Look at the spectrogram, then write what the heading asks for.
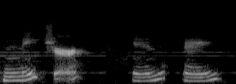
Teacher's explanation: This is another one of those words where we get a kind of ch sound, nature, even though there's not a CH.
